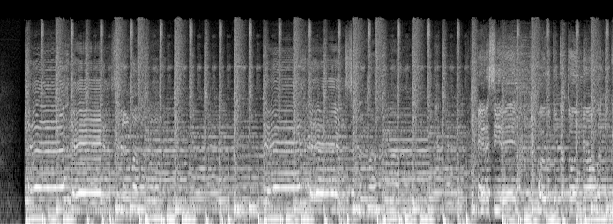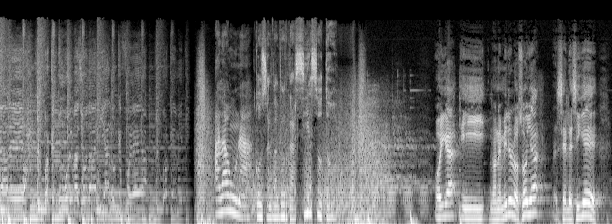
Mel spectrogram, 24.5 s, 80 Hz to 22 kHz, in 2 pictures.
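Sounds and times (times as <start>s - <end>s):
polished pop ballad by a vocal duo with full band: 0.5s - 16.0s
speech: 13.4s - 15.2s, 16.6s - 19.6s, 21.0s - 24.4s.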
